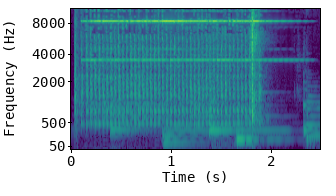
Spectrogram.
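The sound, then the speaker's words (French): An alarm clock rings loudly at 7 o'clock sharp, a bright, continuous electronic chiming with shifting tones that cuts off abruptly, then starts again briefly. “Son réveil avait sonné à 7 heures pétantes.”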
